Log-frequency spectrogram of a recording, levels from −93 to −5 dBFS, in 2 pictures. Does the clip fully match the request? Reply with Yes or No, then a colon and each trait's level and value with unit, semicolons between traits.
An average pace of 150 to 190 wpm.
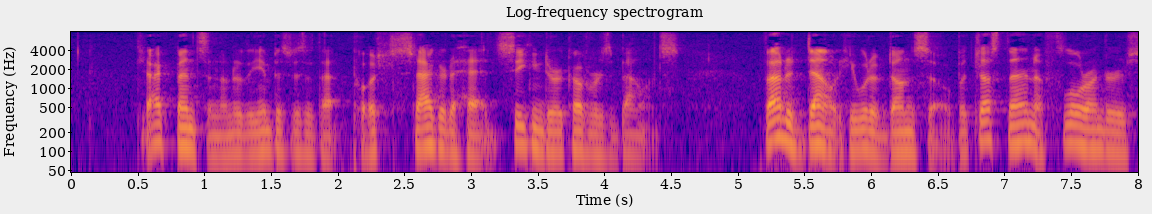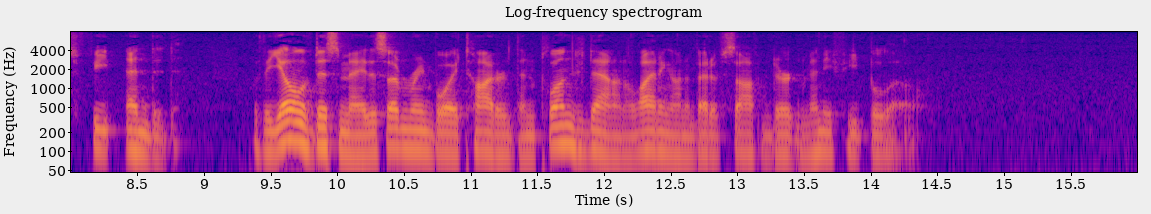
No: fast, 205 wpm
